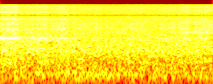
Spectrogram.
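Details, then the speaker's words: Air compressor with a newly installed air dryer, after charging to its shut-off point: a steady, even hiss from a small leak at a hose fitting, which is to be replaced. "tiny little leak from this one so I'm going to replace that tomorrow"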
